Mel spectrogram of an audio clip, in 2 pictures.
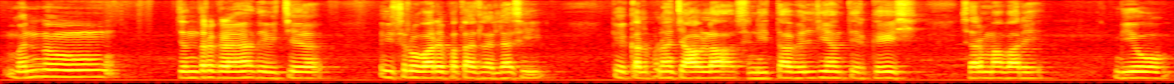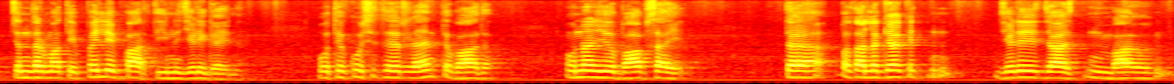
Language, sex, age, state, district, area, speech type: Punjabi, male, 60+, Punjab, Bathinda, rural, spontaneous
